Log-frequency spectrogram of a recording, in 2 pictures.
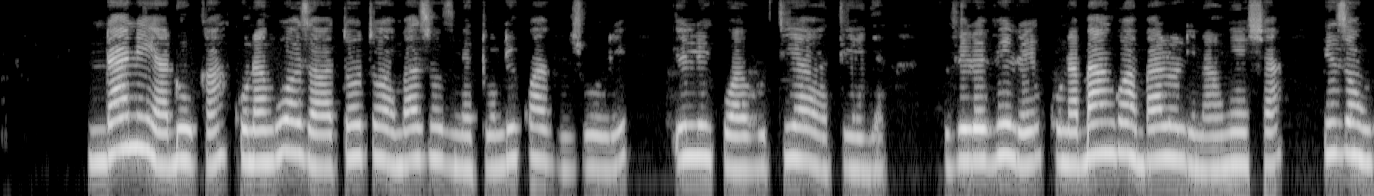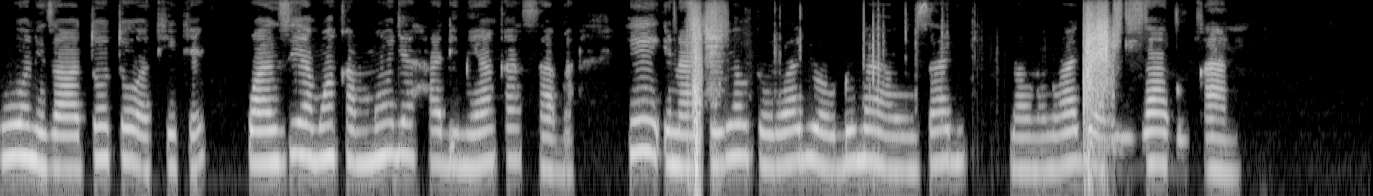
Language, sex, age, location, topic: Swahili, male, 36-49, Dar es Salaam, finance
